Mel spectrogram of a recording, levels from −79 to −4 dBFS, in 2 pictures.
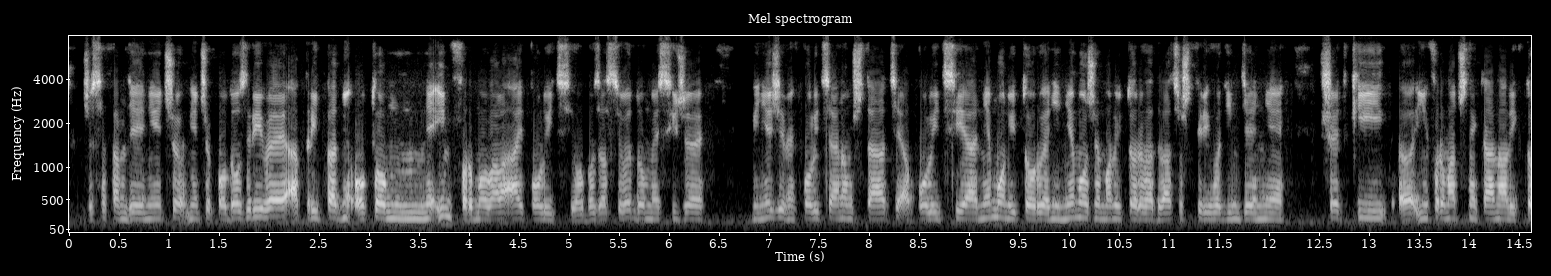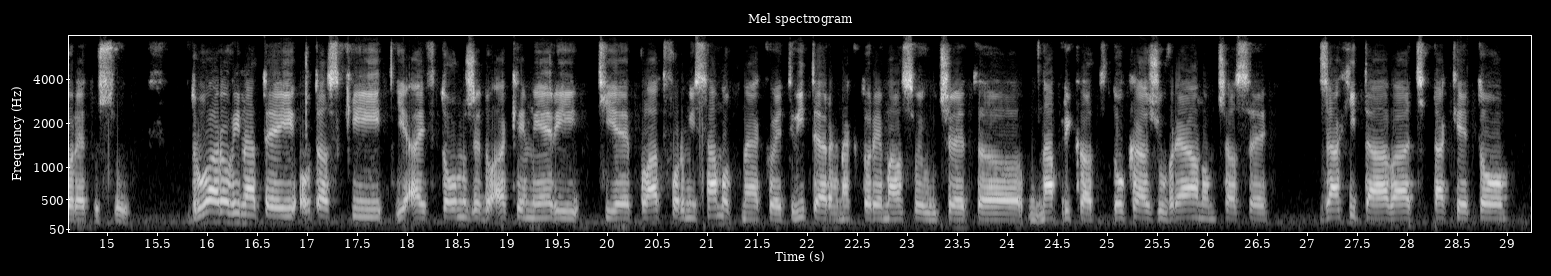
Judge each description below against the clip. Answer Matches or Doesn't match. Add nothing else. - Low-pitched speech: Matches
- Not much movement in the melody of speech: Matches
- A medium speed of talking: Matches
